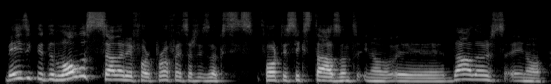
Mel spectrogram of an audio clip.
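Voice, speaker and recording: A man from Turkey giving a webinar presentation on a video call, talking haltingly with many fillers and restarts. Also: high-pitched, lively intonation, mellow. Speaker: PhD panelist.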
